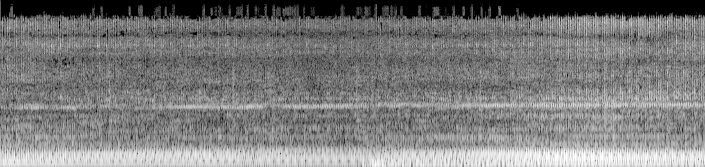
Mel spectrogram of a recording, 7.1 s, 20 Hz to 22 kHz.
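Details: Boosted Honda B20B4 turbo four after repairs (new ground wire, new oil feed line, fuel fix, wastegate plumbing corrected): engine catches, then settles into smooth, even low idle at about four beats a second, no knocks or stumbles.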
